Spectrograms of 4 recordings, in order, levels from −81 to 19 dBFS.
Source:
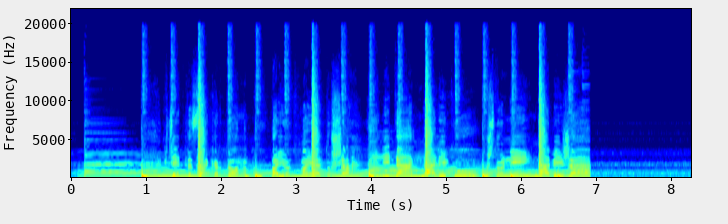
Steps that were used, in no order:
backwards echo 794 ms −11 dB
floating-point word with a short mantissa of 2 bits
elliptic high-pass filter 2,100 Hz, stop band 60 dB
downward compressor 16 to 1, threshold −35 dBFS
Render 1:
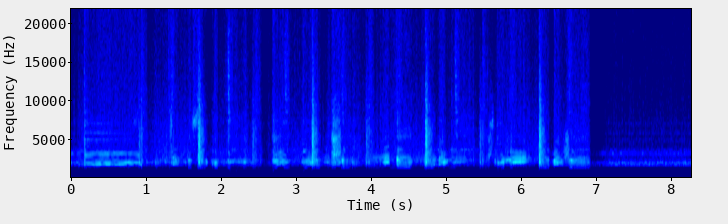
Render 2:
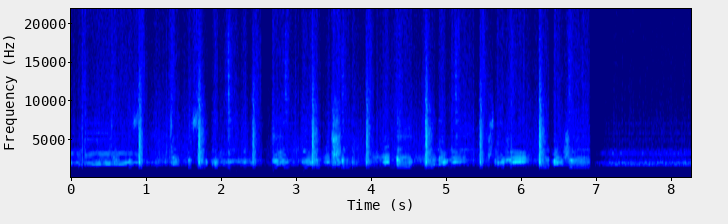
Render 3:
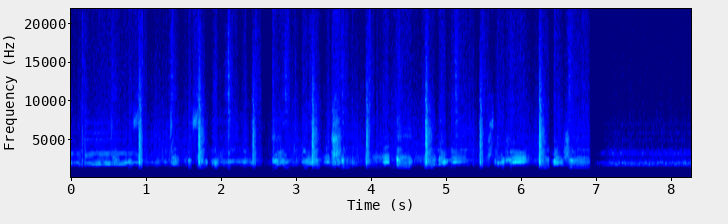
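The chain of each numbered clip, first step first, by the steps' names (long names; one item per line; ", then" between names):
downward compressor, then backwards echo, then floating-point word with a short mantissa, then elliptic high-pass filter
backwards echo, then floating-point word with a short mantissa, then downward compressor, then elliptic high-pass filter
floating-point word with a short mantissa, then backwards echo, then downward compressor, then elliptic high-pass filter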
